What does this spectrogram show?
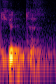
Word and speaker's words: Yuddha: In spite of that, we have so many wars, but India preaches Buddha, the peacefulness, peaceful atmosphere, and not Yuddha. Buddha rhymes with Yuddha.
